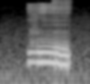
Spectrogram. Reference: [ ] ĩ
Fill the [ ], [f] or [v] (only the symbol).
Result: v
